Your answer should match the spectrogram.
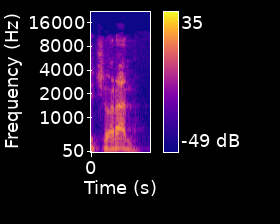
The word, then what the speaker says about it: Cioran: Bună seara toată lumea, dar aș vrea să vă spun că se spune Cioran. Cioran. Ça se prononce Cioran.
